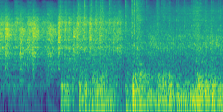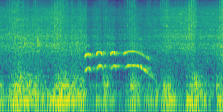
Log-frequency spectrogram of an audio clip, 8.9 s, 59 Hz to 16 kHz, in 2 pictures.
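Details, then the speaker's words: Nissan 240SX first start in 2 years after rebuild, injectors just reinstalled: cranks, catches after a second, then lopes and stumbles unevenly; rough running, heavy leak later found from turbo oil feed line burned by starter short. "Yeah! That ran like dog shit and we're leaking something heavily, as most first starts tend to go."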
